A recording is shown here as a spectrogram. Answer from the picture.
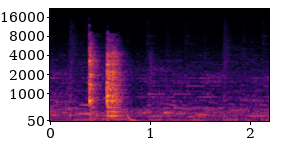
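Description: Two quick clinks of small hard objects knocking together, about half a second in, over faint background music.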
